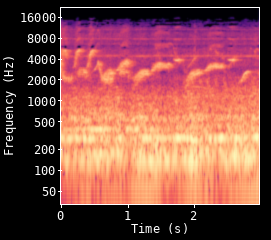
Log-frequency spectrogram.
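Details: Caged Chinese hwamei giving smooth, sliding whistled notes that swoop up and down in a continuous ribbon of song, over a steady hum of background music.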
